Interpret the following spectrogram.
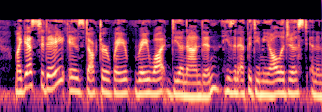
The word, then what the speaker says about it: Raywat Deonandan: Raywat Deonandan.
